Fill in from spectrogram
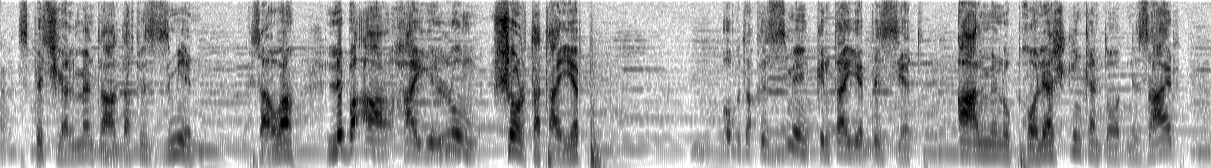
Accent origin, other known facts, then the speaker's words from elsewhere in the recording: Birkirkara, Central Region, Malta; Jien minn Birkirkara, bled.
